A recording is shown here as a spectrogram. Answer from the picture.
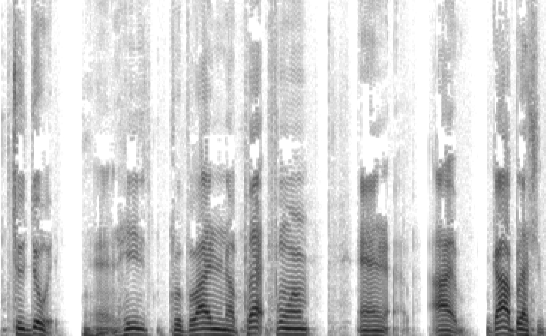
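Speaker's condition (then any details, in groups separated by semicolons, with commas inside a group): Aphasia after strokes; less noticeable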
